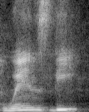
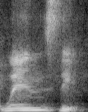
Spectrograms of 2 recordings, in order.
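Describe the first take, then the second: First: The final vowel is a tense e. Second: The final vowel is a lax e. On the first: The speaker calls it wrong. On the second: The speaker calls it right.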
